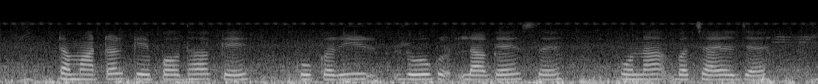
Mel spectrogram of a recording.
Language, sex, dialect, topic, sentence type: Maithili, female, Southern/Standard, agriculture, question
